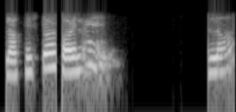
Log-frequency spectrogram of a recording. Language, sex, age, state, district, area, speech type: Assamese, female, 45-60, Assam, Jorhat, urban, conversation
